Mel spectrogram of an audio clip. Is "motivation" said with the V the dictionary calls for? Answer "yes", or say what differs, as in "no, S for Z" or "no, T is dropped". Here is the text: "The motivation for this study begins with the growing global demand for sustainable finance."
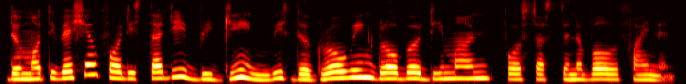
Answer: yes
